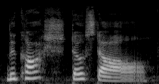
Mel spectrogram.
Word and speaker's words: Lukáš Dostál: Lukáš Dostál. Got there that we one. go. With the Czech people earlier. will appreciate the pronunciation as well.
